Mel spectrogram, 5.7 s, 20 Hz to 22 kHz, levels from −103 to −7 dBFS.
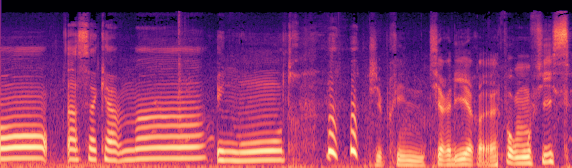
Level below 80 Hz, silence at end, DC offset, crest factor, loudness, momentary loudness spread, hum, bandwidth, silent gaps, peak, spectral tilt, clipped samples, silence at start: -38 dBFS; 0 s; under 0.1%; 14 dB; -16 LUFS; 7 LU; none; 15 kHz; none; 0 dBFS; -6 dB/octave; under 0.1%; 0 s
